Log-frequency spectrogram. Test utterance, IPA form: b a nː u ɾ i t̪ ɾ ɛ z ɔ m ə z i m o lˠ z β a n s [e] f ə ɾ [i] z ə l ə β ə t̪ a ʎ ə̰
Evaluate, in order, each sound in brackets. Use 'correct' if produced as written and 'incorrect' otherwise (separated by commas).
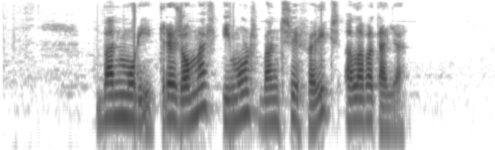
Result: correct, correct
